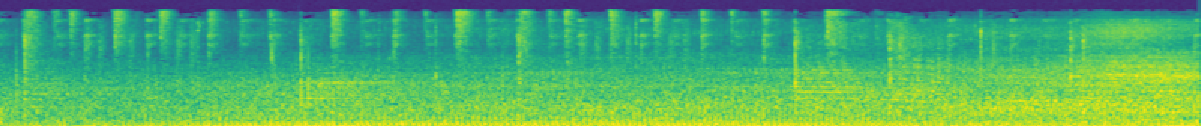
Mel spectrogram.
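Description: Steady low drone of a motorcycle being ridden, its engine and rushing air running evenly, with background music over it.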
